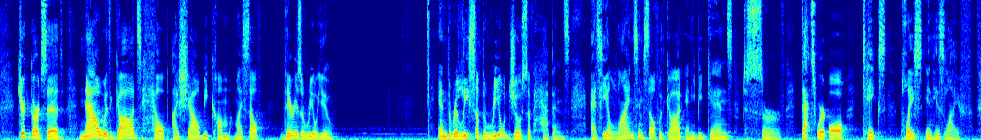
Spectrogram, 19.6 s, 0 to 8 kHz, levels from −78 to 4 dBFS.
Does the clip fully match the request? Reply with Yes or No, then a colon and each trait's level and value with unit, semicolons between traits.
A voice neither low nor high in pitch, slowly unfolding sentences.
No: low, 105 Hz; slow, 130 wpm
